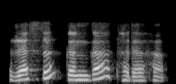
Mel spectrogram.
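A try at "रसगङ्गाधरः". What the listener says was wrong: Because you can't bring the influence of Hindi into the Sanskrit pronunciation. Because when you say ras, it is ra. This is ras. There's a halanta below it. This is ras. This is rasa. So you have to be clear because the meaning will change.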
